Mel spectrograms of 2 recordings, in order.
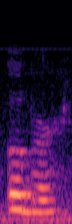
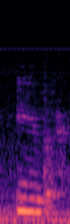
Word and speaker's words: Über: Über. You've all heard Über. Über. Not Uber, Über.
